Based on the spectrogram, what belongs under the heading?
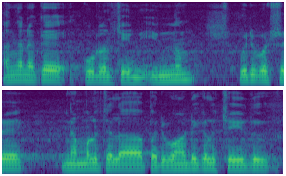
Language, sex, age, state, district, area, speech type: Malayalam, male, 45-60, Kerala, Alappuzha, rural, spontaneous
